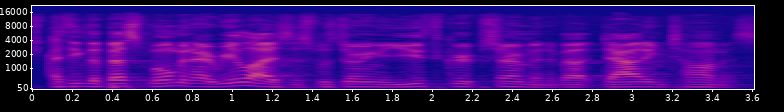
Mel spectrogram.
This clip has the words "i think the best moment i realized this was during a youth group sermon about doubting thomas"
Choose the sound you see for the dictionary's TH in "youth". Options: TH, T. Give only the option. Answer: TH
